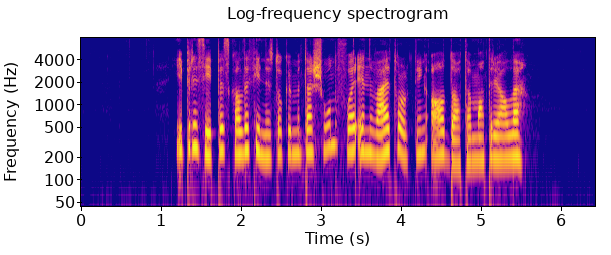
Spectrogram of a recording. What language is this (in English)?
Norwegian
